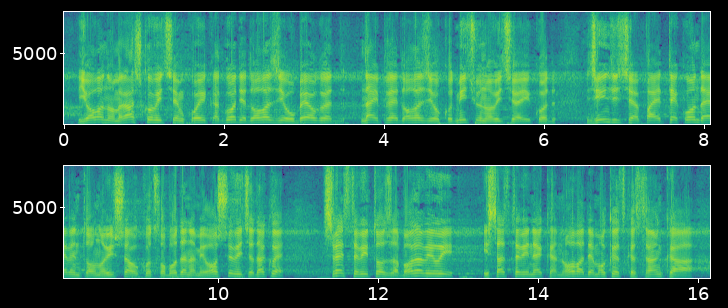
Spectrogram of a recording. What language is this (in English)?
Serbian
